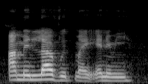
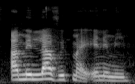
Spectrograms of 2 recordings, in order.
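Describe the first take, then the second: No difference in how they are said.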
